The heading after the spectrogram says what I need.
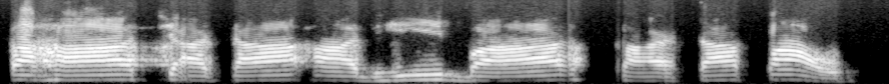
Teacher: मुंह का ज्यादा प्रयोग करना है, नाक की तरफ जाना नहीं है।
